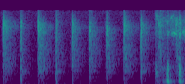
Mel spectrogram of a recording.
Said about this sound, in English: you hear my applause? Yes, we can hear your applause. That was really good.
